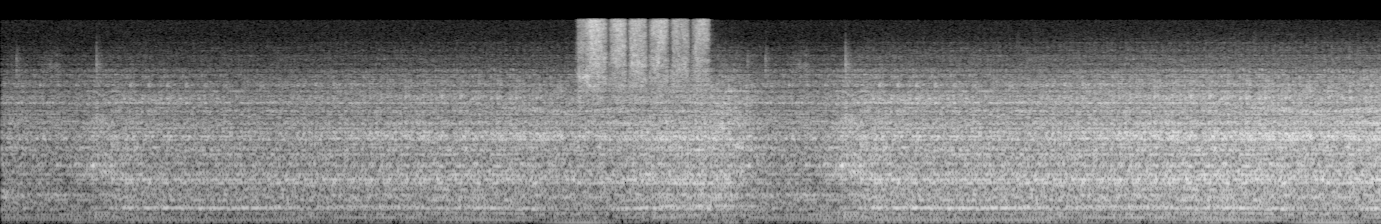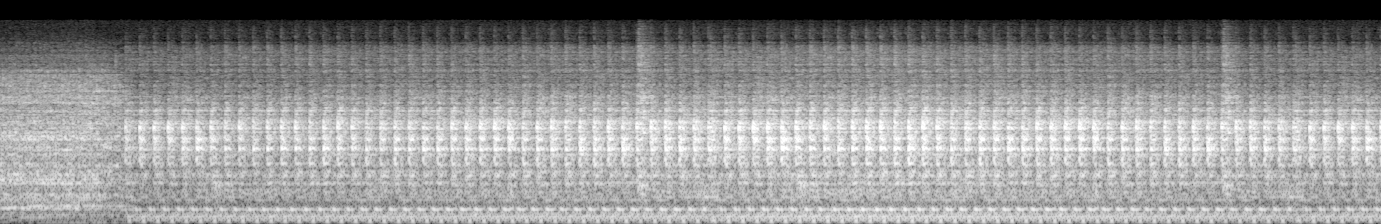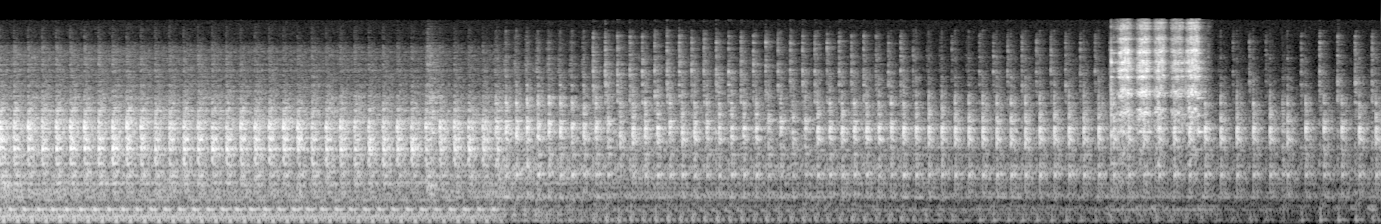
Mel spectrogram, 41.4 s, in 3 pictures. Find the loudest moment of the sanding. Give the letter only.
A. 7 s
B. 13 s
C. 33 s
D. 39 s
D.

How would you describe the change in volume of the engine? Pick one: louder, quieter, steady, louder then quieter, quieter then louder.
louder then quieter.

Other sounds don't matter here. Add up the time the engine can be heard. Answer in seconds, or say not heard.
41 s.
